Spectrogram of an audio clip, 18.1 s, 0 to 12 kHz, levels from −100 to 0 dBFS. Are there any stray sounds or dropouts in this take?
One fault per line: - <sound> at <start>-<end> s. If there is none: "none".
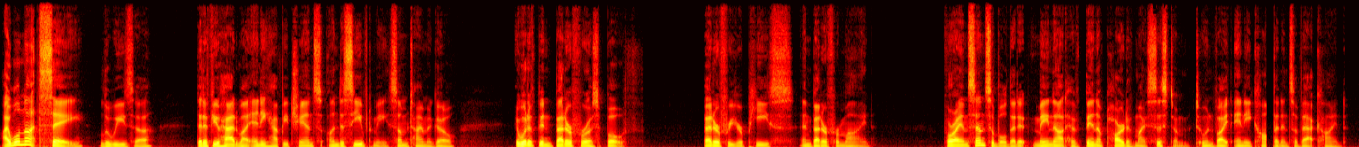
- dropout at 16.9-17.0 s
